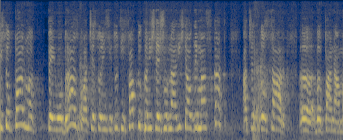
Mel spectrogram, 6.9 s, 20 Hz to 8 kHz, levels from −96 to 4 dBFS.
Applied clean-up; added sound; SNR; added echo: neural separator model SepFormer DNS4.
